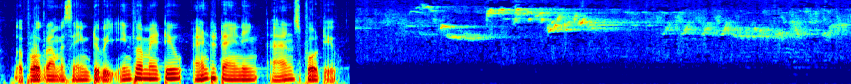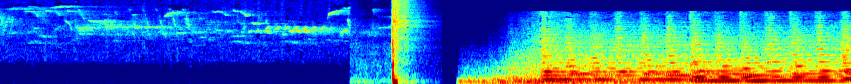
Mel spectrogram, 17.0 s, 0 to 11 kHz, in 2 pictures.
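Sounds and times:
small birds chirping and singing: 3.6s - 12.4s
sharp loud crack: 12.4s - 14.1s
low whoosh: 13.1s - 15.1s.

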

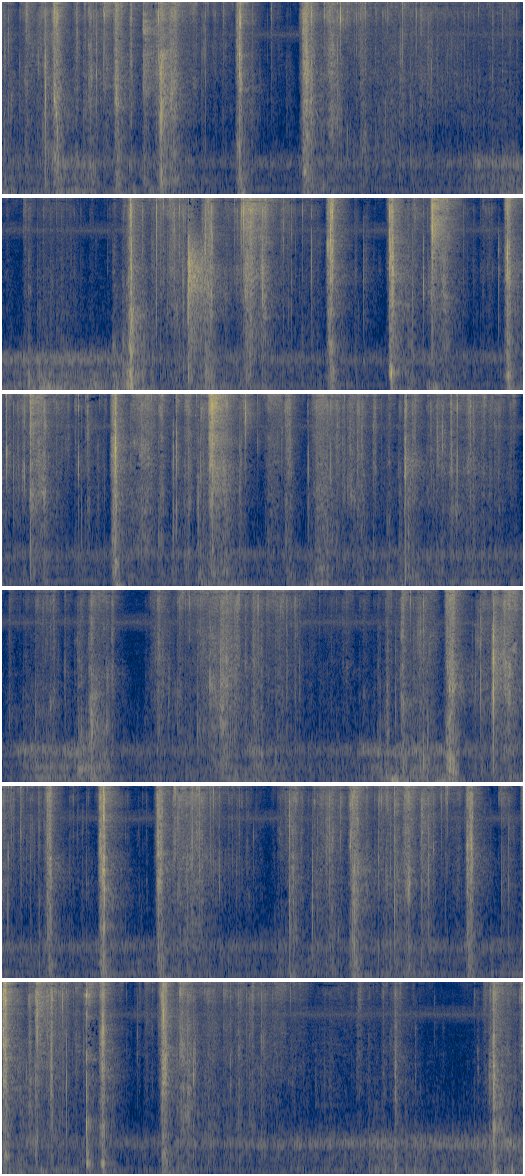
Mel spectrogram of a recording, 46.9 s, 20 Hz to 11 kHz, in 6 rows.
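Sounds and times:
sticky crackles and pops: 0.0s - 24.6s
slime being kneaded by hand: 0.0s - 45.4s.

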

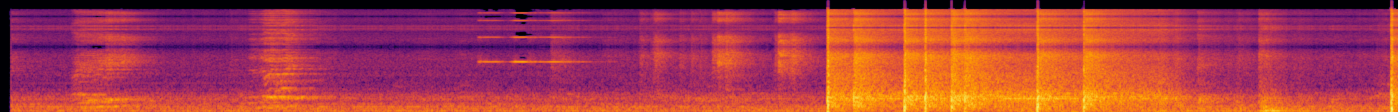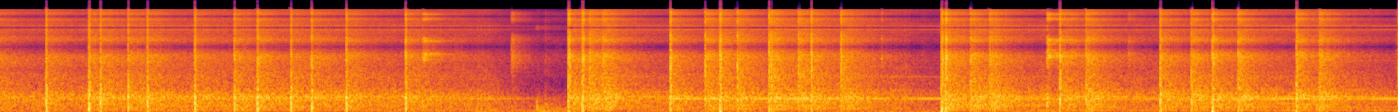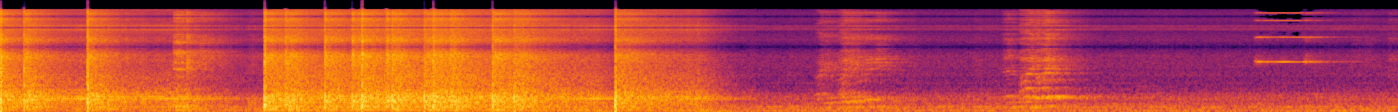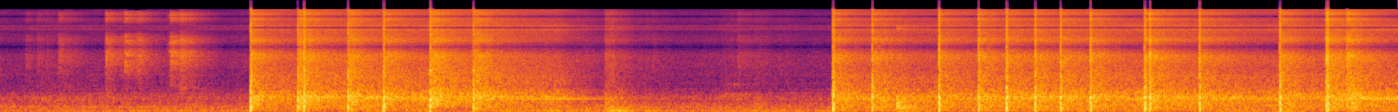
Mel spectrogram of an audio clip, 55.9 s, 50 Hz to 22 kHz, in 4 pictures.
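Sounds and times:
pistol shots echoing indoors: 7.1s - 11.9s, 13.8s - 35.4s, 43.1s - 48.0s, 50.2s - 55.9s.

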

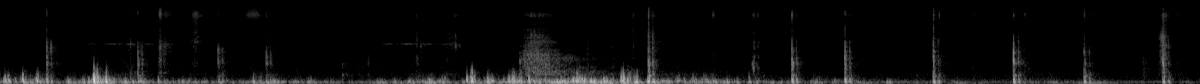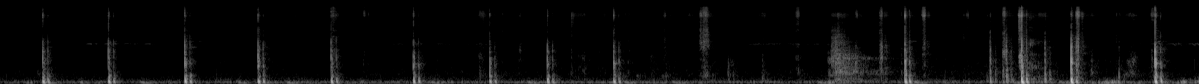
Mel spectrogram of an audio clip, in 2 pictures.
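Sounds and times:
basketball bouncing on concrete: 0.4s - 2.8s, 5.2s - 8.7s, 9.3s - 11.8s, 12.4s - 15.5s, 16.1s - 18.8s, 19.6s - 23.9s.

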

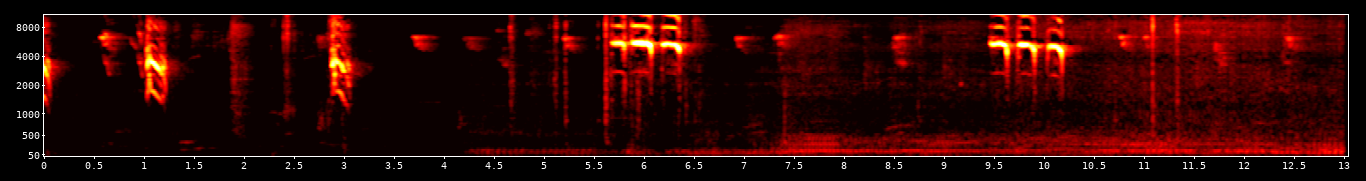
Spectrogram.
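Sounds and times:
bird chirping: 0.0s - 13.0s
high clear bird notes: 5.2s - 7.6s, 9.5s - 12.6s.

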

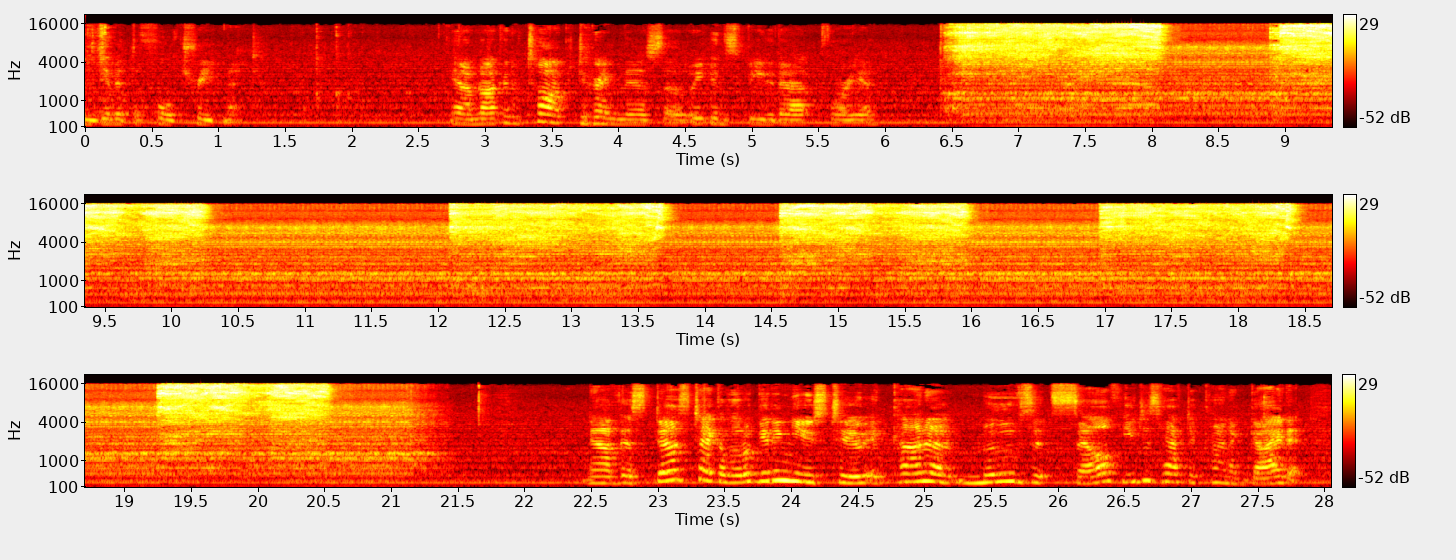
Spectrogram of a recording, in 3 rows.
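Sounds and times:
knife grinding in sharpener: 6.4s - 21.4s
knife sharpener motor hum: 6.4s - 21.5s.

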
